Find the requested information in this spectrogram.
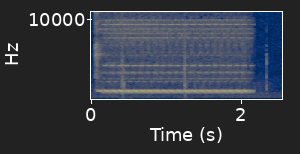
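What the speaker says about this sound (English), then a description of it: "Let's wait for the phone to be done ringing, because they're usually just telemarketers." A telephone rings in a single long, steady electronic tone lasting about two seconds, loud and close, then cuts off into near silence.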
